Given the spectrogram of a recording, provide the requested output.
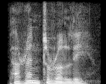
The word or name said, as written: parenterally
